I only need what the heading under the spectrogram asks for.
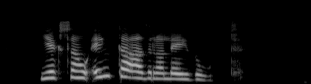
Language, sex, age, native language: Icelandic, female, 40-49, Icelandic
